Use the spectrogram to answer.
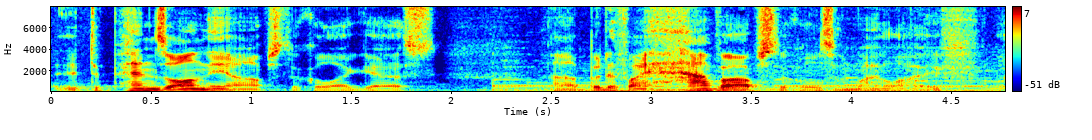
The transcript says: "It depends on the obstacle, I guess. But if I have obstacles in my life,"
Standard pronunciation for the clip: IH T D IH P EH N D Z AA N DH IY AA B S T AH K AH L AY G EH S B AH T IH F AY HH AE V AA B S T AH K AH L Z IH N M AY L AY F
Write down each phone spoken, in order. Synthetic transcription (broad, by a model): IH T D IH P EH N D Z N DH IY AA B S T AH K L AY G EH S B AH T IH F AY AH V AA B S T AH K L Z IH N M AY L AY F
